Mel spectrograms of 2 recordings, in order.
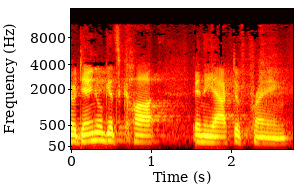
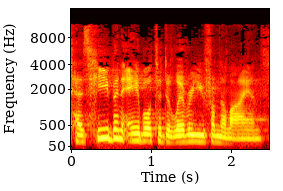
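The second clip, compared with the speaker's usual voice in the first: ordinary delivery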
